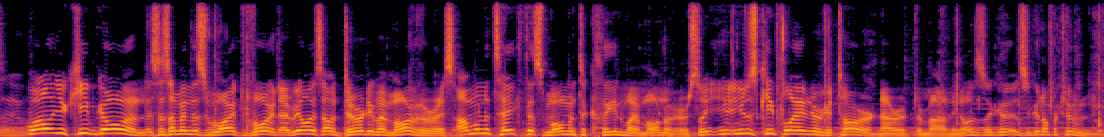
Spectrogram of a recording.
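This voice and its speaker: A man streaming a game, chatting casually in a deadpan, offhand way. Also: a little high. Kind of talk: casual chat while gaming. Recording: game guitar music playing behind.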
